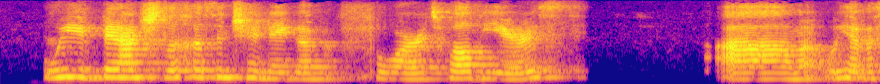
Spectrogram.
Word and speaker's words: Chernigov: Is Shlucha to, and I'm going to mispronounce it, Chernigov, Ukraine? – Chernigov, Ukraine.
